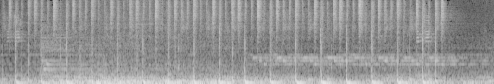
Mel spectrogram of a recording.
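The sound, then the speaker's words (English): A car drives inland on a road in Luxor, Egypt, with a continuous low rumble and a steady run of sharp, repeated clicks and rattles over it. “So we're driving inland towards the mountains. There's no rules on the road here”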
